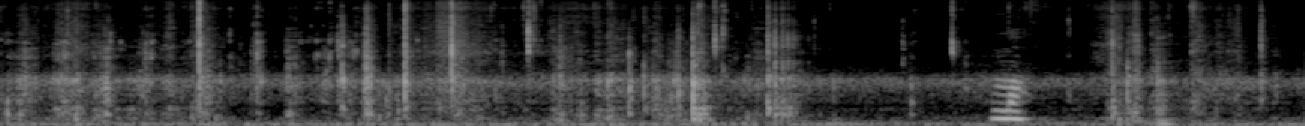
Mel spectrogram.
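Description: A soft bun squishes as fingers squeeze a burger.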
